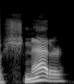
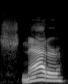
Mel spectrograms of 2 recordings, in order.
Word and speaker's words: Schnatter: perfect pizza you go Schnatter I think Papa it's better mmm doesn't roll off the tongue the same Papa I like Nadder it's like Kobe two syllables both have two syllables don't leave what I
